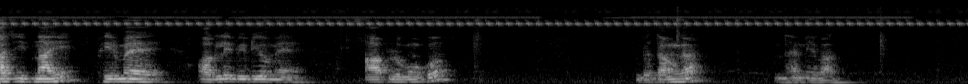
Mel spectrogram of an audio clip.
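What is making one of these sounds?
A man speaks calmly and clearly, close to the microphone.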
